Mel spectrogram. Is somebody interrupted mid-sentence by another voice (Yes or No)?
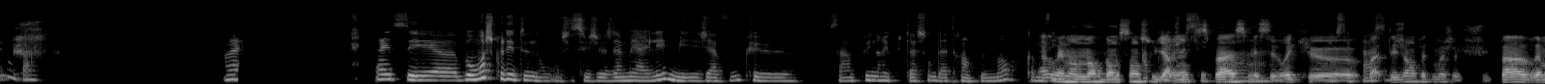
Yes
